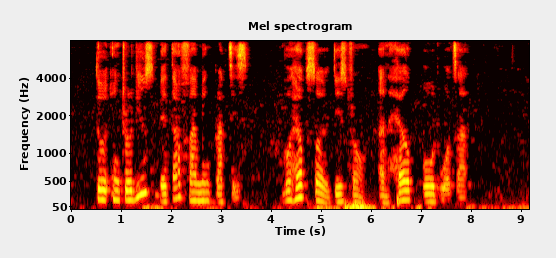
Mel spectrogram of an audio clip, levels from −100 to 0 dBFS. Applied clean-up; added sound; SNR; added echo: classical method Wiener filter.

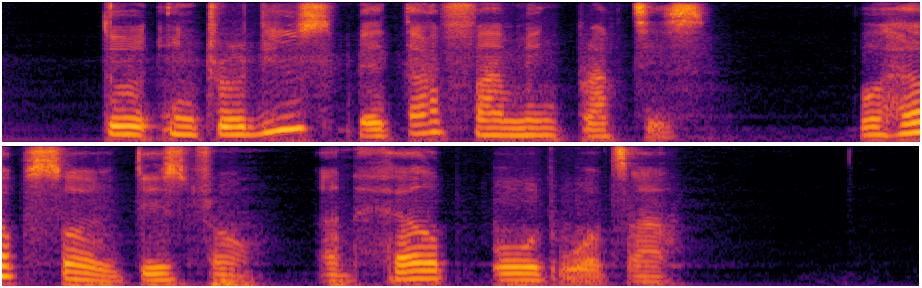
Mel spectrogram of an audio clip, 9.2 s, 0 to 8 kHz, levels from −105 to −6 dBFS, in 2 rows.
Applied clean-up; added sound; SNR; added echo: neural mask model RNNoise.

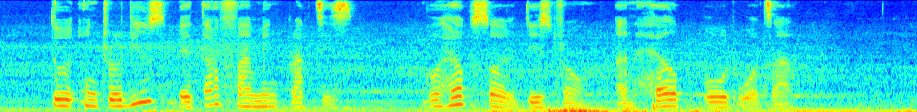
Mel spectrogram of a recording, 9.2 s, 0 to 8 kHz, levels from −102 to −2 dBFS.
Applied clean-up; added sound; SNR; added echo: none; Car passing by; 6 dB; none.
